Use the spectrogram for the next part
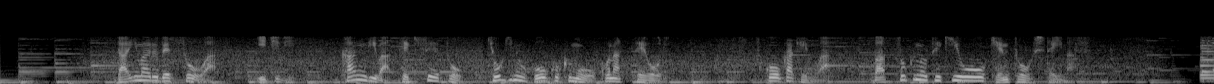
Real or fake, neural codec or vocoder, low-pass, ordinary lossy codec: real; none; 3.6 kHz; none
